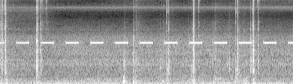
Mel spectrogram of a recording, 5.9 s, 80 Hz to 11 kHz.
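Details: 1999 Isuzu Rodeo: warning chime repeats about twice a second with a few sharp clicks, but the starter never turns the engine over; won't start or crank.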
